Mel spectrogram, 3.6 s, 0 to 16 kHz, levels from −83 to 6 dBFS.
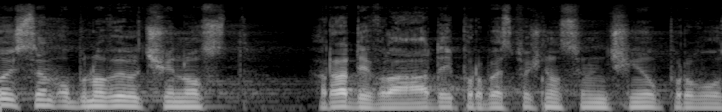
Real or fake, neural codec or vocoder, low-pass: real; none; 14.4 kHz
